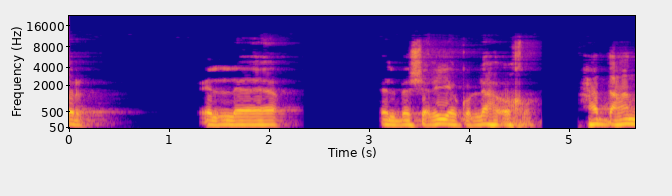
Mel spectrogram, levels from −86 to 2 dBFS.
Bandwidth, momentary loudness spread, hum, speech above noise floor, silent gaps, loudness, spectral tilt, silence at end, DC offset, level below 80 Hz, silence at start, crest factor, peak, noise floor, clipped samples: 10.5 kHz; 10 LU; none; 42 dB; 0.93-1.04 s, 1.22-1.26 s, 2.34-3.08 s, 4.72-5.08 s; -14 LUFS; -6 dB/octave; 0 s; under 0.1%; -48 dBFS; 0 s; 14 dB; 0 dBFS; -54 dBFS; under 0.1%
